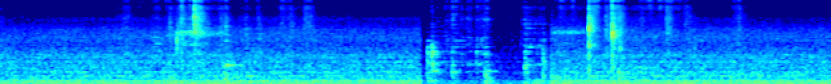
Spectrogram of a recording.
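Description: Near silence over a low steady hum, with a few faint light clicks, about two seconds in and again around six seconds: ceramic kiln posts and shelves being handled inside an emptied electric kiln.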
